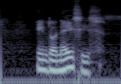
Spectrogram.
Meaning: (adjective) Indonesian (of or pertaining to Indonesia or the Indonesian language); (proper noun) Indonesian; the language of Indonesia
- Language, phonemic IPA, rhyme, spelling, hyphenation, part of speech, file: Dutch, /ˌɪndoːˈneːzis/, -eːzis, Indonesisch, In‧do‧ne‧sisch, adjective / proper noun, Nl-Indonesisch.ogg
